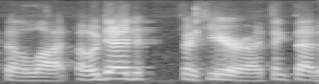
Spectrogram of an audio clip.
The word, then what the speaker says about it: Oded: I like that I like that a lot Oded but here I think that is the way to pronounce it yeah Wow good call we're out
